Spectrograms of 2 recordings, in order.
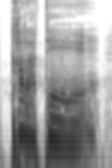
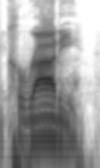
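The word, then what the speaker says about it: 空手: But it is karate, or in English we'd say karate, but karate is how you would pronounce it in Japanese.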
